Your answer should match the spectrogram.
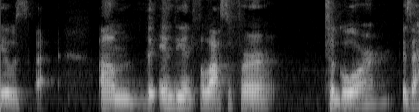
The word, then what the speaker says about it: Tagore: It was the Indian philosopher Tagore. Is that how you say his name? Yeah, Tagore.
